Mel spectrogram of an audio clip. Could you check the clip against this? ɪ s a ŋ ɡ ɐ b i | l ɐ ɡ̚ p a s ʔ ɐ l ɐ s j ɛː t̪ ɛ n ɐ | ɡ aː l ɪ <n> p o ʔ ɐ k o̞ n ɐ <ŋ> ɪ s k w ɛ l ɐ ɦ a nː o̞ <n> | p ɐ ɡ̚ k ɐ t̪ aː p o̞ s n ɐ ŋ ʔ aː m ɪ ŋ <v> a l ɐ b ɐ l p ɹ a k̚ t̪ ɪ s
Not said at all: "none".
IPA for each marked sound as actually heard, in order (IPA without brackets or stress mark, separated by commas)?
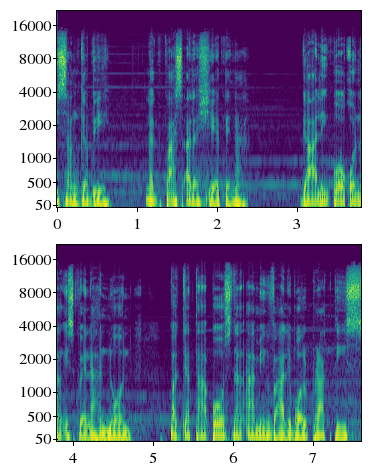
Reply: ŋ, ŋ, n, v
